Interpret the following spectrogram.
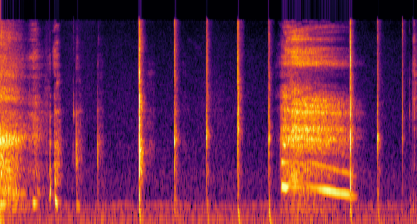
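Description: A woman's breathy laugh at the start, then a series of sharp, irregular clicks. Near the end comes a breathy vocal sound that falls in pitch.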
